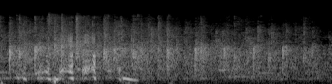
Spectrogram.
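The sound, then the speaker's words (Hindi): A crowd applauds steadily, dense clapping spread across the whole stretch at a fairly even loudness, with a few voices murmuring and calling out underneath. “तो फिर से एक बार ताली बजा दीजिए।”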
